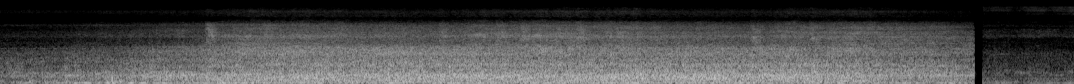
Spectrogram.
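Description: Passenger train running along the track beside the platform, a steady rumble of wheels on rails that builds over the first two seconds and stays loud. It breaks off suddenly near the end.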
